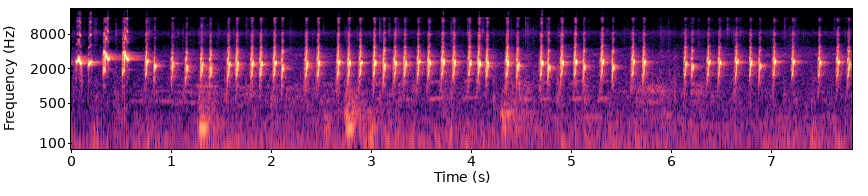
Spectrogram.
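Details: Leafbird calls played as a lure to attract wild birds: a long run of sharp, bright chirps repeated rapidly and steadily, several per second, with a few brief softer notes underneath.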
